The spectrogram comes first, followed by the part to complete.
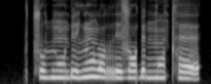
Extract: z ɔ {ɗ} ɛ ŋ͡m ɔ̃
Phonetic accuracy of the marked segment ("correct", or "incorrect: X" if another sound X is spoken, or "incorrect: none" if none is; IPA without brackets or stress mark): correct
